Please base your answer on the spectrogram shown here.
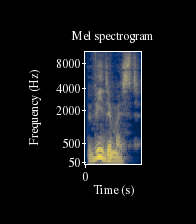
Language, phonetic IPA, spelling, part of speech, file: Russian, [ˈvʲidʲɪməsʲtʲ], видимость, noun, Ru-видимость.ogg
- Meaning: 1. visibility 2. outward appearance, semblance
